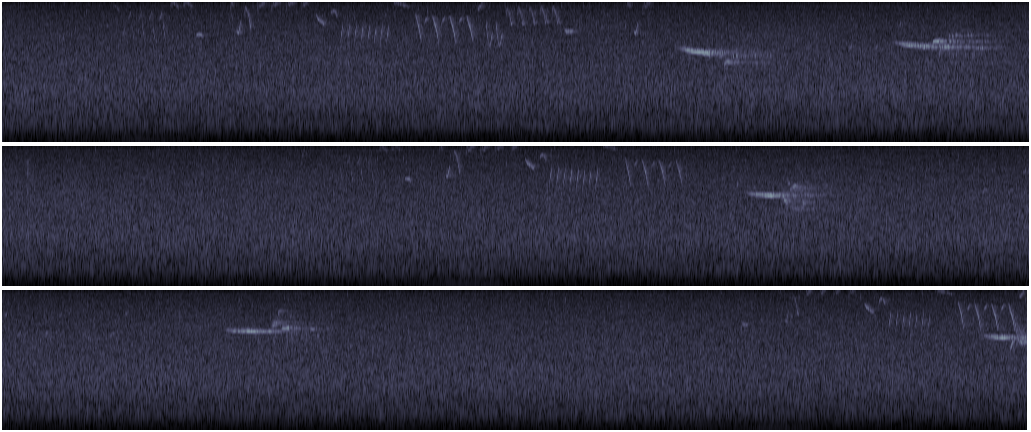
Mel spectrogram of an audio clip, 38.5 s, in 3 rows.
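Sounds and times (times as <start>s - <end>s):
forest river flowing: 0.0s - 38.4s.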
